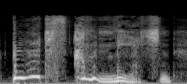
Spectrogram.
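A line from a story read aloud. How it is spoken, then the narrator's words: Hissed. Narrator (German): fauchte Grete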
